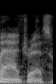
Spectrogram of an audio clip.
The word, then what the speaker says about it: address: Okay, so different from your home address where you live. Yeah. And there the stress is on the first syllable. Address, right? Perfect.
